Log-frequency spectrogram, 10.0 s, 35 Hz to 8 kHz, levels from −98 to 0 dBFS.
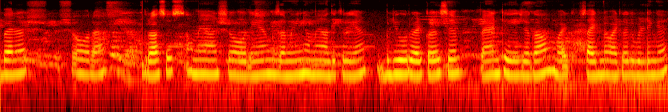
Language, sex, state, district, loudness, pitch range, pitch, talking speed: Hindi, female, Bihar, Purnia, -34 LUFS, 205-225 Hz, 215 Hz, 190 wpm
